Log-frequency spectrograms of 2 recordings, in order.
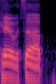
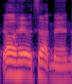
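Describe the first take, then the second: First: Said in the usual way. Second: Mock-enthusiastic "Oh, hey, what's up, man?" a little higher and louder; eager greeting. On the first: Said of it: "You're like". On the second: Imitating an old acquaintance greeting him warmly. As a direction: gush a friendly hello like an old pal. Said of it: "they're like".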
